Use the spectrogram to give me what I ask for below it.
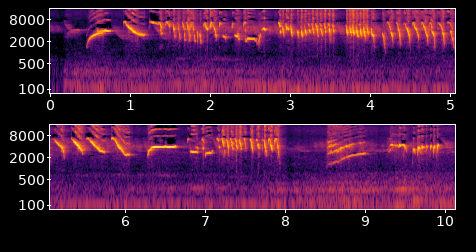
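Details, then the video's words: Timbrado canary delivering beautiful melodic song: upslurred whistles, long runs of rapid descending trill notes, a held pure tone and buzzy phrases, separated by short pauses, low hum in background. "Timbrado canary singing beautiful melodic songs for training and listening"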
